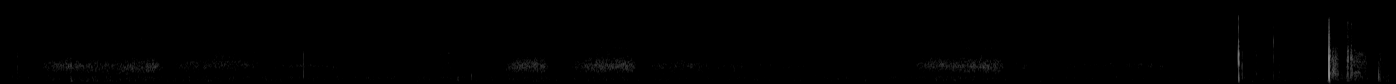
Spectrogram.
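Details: Pug: soft, irregular nasal snorts and snuffling breaths at low volume in a quiet room, with a few sharp clicks at the end; snorting breathing.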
